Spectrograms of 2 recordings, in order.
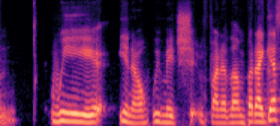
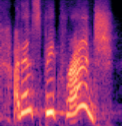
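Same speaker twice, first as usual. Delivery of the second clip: much higher, slow squeaky admission; comic reveal; 13 semitones higher, 5 dB louder, slower than usual. Real, not acted. Speaker admitting she spoke no French, high squeaky reveal. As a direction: reveal it with disbelief.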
